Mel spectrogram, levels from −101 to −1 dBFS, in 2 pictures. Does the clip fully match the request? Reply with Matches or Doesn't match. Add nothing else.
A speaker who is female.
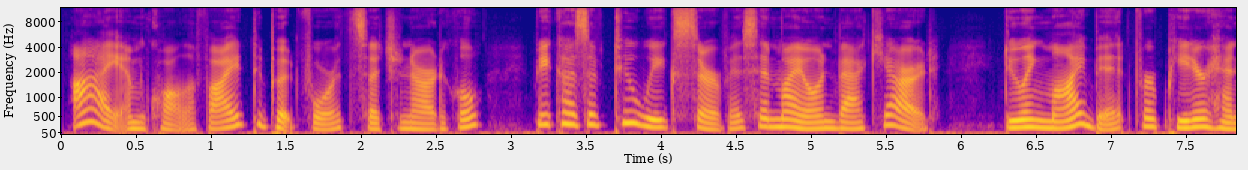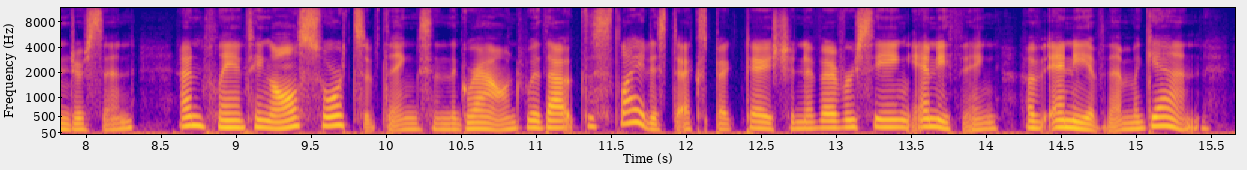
Matches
